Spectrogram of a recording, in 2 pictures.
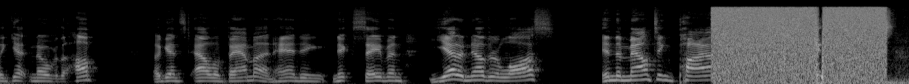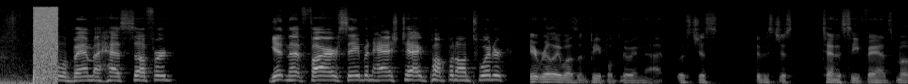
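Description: From 7.11 to 9.67 s, right after "loss in the mounting", the samples are built from the wrong bytes: each value is assembled misaligned or byte-swapped, so the noisy low bits dominate. The speech is buried under loud, harsh broadband noise until "has suffered".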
